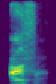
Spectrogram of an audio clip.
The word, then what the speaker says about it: Urfa: Or no, it's pronounced phonetically as Urfa.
